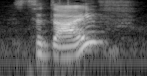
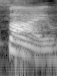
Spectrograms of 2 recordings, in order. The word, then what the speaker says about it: Sadhbh: So she said it was Sadive, I think. Usually Sive. Sive, that's what it was. Yes. I kept putting the D in there. It was Sive. That's what she told me. Sive rhymes with 5.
